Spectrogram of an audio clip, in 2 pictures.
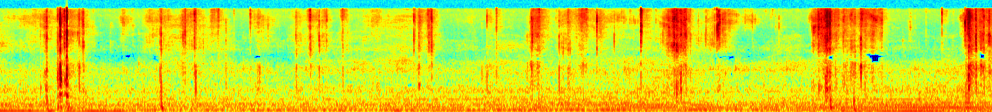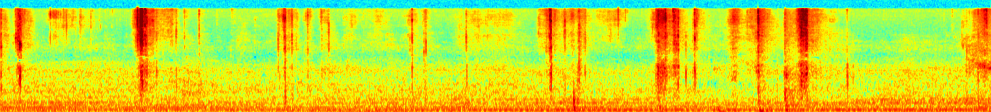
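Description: Crayola Model Magic foam clay being kneaded and squeezed in the hand, giving scattered faint crackles and clicks over a low steady hum.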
